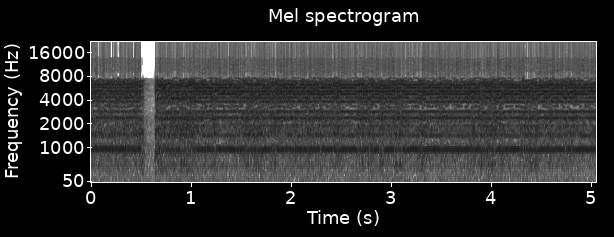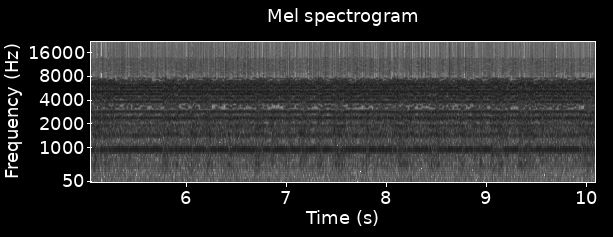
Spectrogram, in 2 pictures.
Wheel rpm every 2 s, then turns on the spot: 210, 220, 220, 220, 220.
none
